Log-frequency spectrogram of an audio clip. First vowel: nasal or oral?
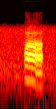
nasal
